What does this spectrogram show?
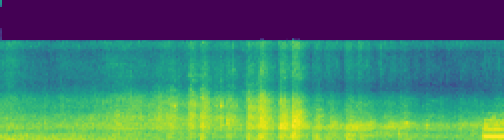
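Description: Passenger train running, heard from inside the carriage: a steady rumble with the wheels clattering over rail joints. Just before the end the train's horn starts, a steady loud blast.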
